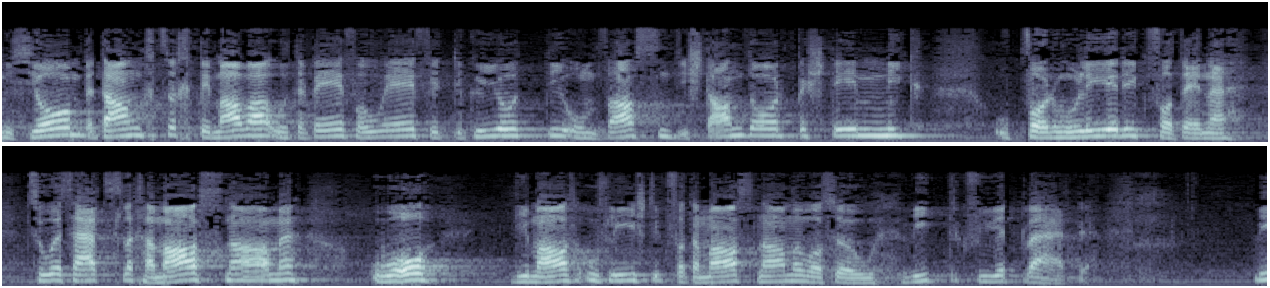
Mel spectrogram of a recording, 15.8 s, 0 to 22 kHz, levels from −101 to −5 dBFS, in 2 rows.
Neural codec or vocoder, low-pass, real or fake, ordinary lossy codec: none; 9.9 kHz; real; none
